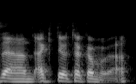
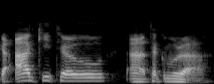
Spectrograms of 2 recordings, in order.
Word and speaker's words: Akiteru Takamura: Yeah, so my name is Akiteru Takamura. As in a Japanese pronunciation, like Akiteru Takamura is very similar to Japanese pronunciation.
